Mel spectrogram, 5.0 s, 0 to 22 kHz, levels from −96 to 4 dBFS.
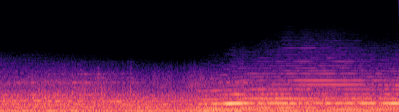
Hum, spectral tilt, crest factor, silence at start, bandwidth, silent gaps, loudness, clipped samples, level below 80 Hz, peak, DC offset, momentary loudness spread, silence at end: none; -13 dB/octave; 16 dB; 0 s; 2.8 kHz; none; -21 LUFS; under 0.1%; -26 dBFS; -4 dBFS; under 0.1%; 11 LU; 0 s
